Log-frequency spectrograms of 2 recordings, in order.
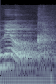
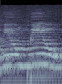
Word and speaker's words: milk: very good trứng từ Milk này thì nhiều bạn hay đọc là miu miu nên thành ra là chúng ta thấy là nó thiếu cái âm L ở giữa các bạn nên đọc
